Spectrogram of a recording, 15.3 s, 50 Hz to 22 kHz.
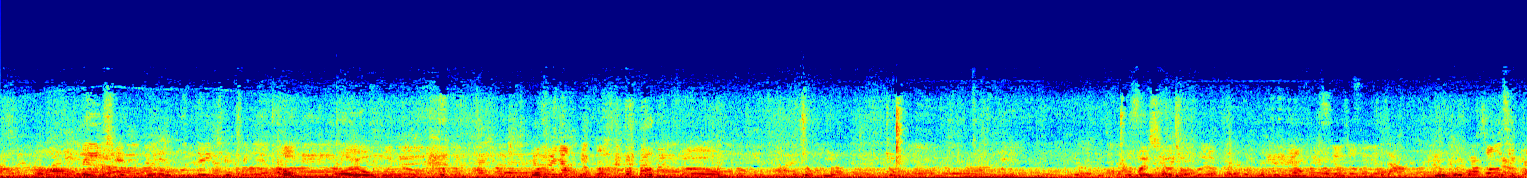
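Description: Cummins ISL diesel engine of an Alexander Dennis Enviro500 MMC double-decker bus running, heard from on board as a steady low drone that grows louder about two-thirds of the way in. People talk over it throughout.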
